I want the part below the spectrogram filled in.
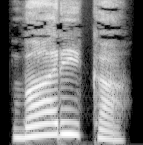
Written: ಭಾರಿಕ

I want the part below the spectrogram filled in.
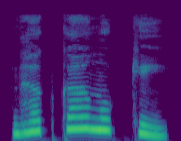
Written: ಧಕ್ಕೆಮುಕ್ಕೆ

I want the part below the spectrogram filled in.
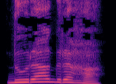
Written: ಧಾರಾಗೃಹ

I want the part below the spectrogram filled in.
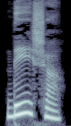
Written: ದೆಶೆ

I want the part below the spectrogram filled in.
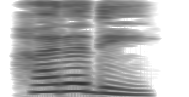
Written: ಹೊರ್ತು

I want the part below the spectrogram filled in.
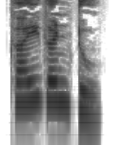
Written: ಕೈಗುಂಟೆ

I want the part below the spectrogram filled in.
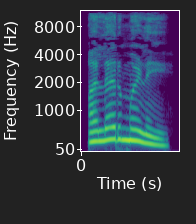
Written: ಅಲರ್ಮಾಲೆ

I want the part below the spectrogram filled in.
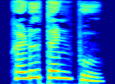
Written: ಕಡುದಣ್ಪು

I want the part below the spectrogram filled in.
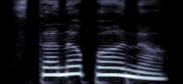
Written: ಸ್ತನಪಾನ

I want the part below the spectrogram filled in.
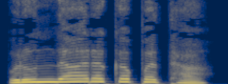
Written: ವೃಂದಾರಕಪಥ

